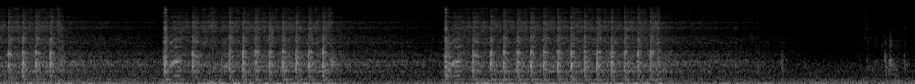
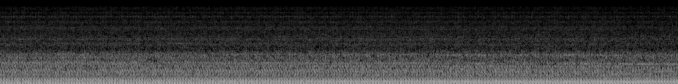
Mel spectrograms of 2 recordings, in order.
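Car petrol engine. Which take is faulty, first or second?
first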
